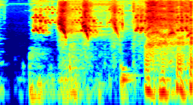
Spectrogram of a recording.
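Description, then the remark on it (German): A bird chirps and tweets in a quick, busy string of high, bright calls with sharp downward sweeps, fairly loud, over a low background rumble. “Achtung, Vögelchen”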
